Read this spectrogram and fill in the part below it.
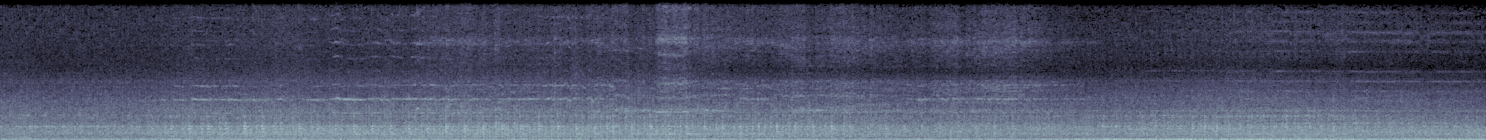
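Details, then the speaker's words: Cummins diesel work truck after exhaust manifold replacement: steady even diesel clatter at idle, no whistle rising over it as before the repair; normal idle. "No more whistle noise. Well, I would sure hope not after that, how bad that manifold was."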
